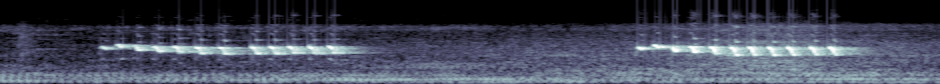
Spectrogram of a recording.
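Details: Yellow-vented bulbul singing, a lure to get other bulbuls singing: two short phrases of quick, bubbling, slightly descending notes about two seconds apart over low background rumble.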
